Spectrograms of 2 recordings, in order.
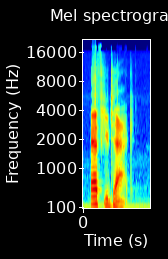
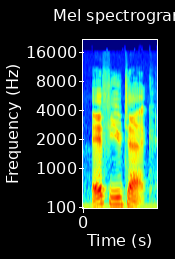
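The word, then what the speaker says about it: Futak: Literally pronounced F-U-tack. – F-U-tack. – F-U-tack. – Like F-U. – Okay. – But tack on F-U-tack.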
